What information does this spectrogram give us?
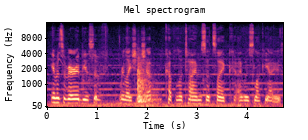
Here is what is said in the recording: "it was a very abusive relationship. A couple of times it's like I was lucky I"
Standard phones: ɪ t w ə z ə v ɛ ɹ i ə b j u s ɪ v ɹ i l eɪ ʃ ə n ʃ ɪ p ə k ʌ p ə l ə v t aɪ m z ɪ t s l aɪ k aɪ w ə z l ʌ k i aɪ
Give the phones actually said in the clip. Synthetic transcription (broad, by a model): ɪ t w ə z ə v ɛ ɹ i ə b j u s ɪ v ɹ i l eɪ ʃ ə n ʃ ɪ p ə k ʌ p l ə v t aɪ m z ɪ t s l aɪ k aɪ w ə z l ʌ k i aɪ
